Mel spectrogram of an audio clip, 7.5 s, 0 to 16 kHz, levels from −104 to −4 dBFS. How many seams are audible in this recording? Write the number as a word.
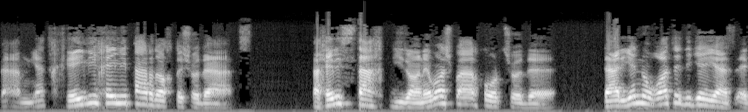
zero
